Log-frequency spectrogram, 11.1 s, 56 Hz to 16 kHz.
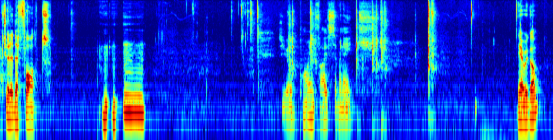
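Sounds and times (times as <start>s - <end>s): computer keyboard clicks: 5.8s - 6.4s, 7.1s - 8.8s.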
